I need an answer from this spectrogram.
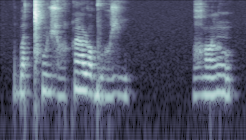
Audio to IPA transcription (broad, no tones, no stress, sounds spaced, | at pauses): b a ǀʰ ũ ʒ ɔ̤ q ĩ ɹ ɔ ɡ w ɔ̤ ʒ i̤ | ʁ ɔ̃ l ũ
